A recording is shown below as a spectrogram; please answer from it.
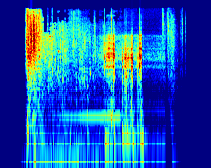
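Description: Logo intro sting: a short burst of music and sound effects with a run of sharp hits, starting suddenly about half a second in and cutting off just before four seconds.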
